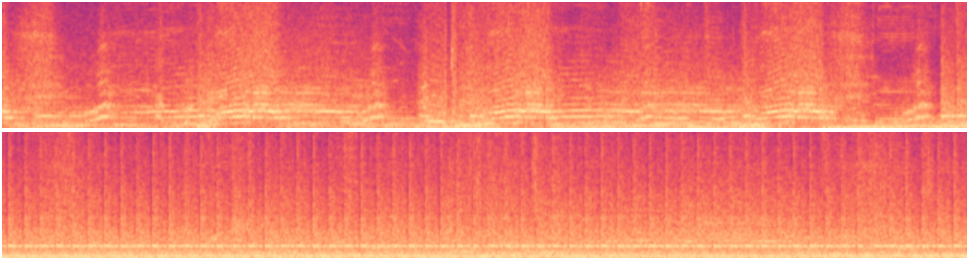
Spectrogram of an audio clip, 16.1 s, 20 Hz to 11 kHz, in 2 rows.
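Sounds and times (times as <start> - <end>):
steady two-note buzzing tone: 0.0 - 16.0
dense rapid distorted crackle: 7.8 - 16.0.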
